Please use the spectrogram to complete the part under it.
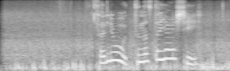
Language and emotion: Russian, positive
